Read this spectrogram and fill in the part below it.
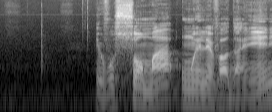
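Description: A man speaks calmly and clearly, as if lecturing, close by.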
